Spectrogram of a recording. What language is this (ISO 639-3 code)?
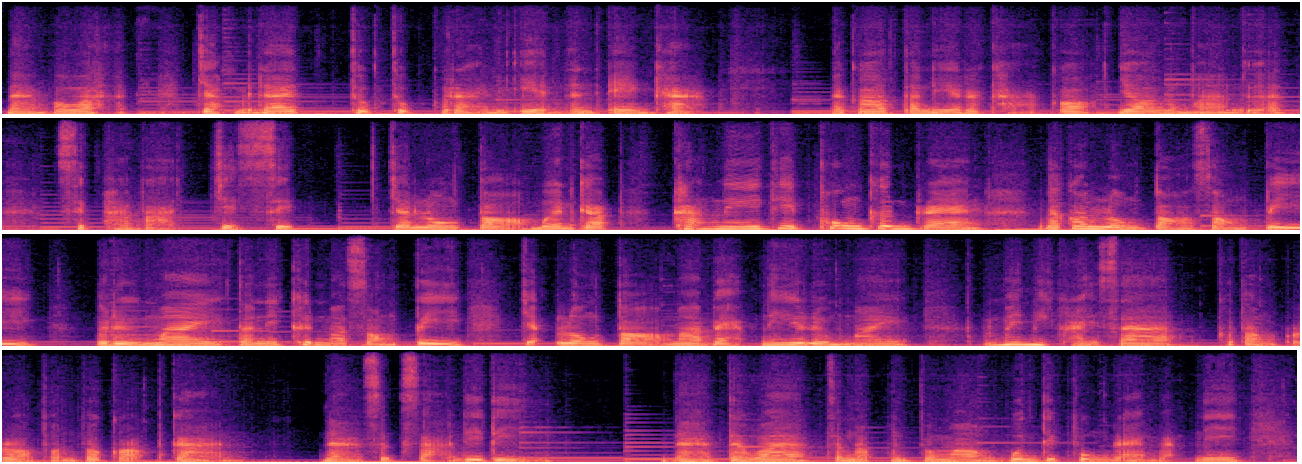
tha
